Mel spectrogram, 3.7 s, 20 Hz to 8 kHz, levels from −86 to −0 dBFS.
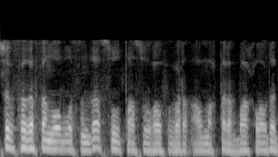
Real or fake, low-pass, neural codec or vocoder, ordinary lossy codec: real; 7.2 kHz; none; AAC, 16 kbps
